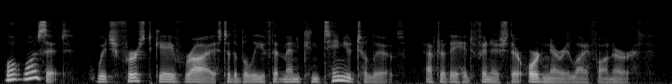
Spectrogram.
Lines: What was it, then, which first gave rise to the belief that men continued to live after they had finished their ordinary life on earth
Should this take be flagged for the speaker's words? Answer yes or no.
yes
